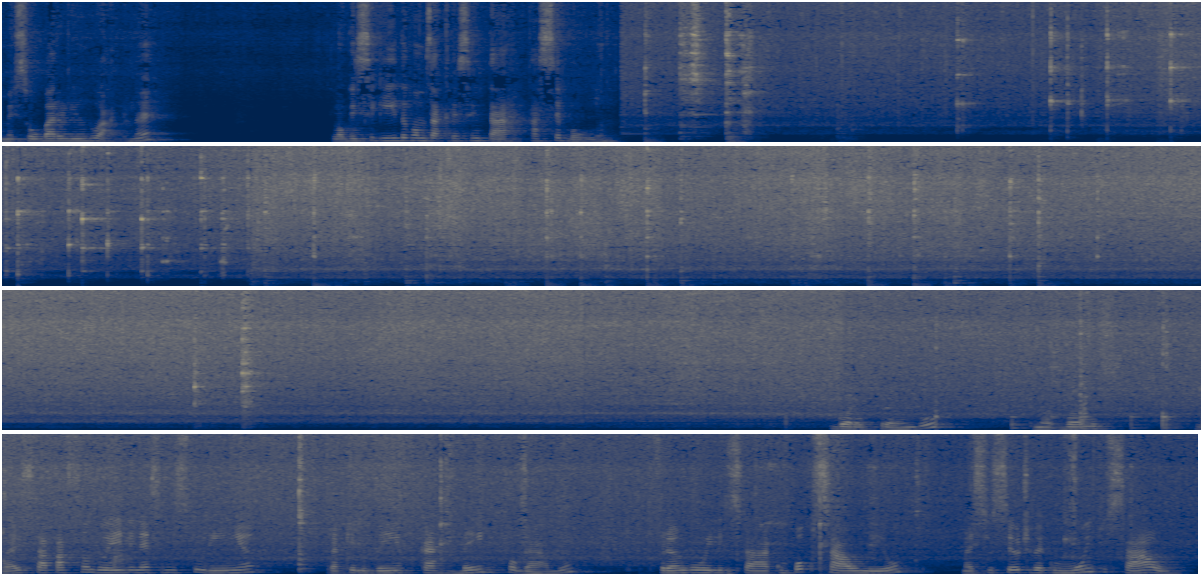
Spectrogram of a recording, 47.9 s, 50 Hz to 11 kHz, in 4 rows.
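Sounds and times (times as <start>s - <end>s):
spoon scraping and stirring pan: 6.2s - 8.7s, 9.4s - 23.2s, 25.9s - 26.6s, 33.2s - 37.5s, 38.7s - 42.6s, 46.4s - 47.1s
garlic sizzling in oil: 6.2s - 47.9s.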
